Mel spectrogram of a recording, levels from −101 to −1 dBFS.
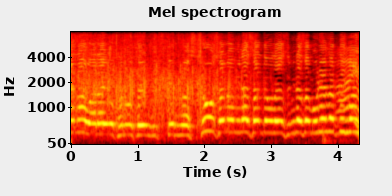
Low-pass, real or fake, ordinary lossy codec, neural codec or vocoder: none; real; none; none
